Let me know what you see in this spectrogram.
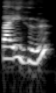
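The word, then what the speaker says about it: Fehu: had this one before so this one is pronounced Fey who and it is the cattle ruin Stone okay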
